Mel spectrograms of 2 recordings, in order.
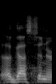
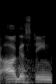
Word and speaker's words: Augustine: That's what Augustine or Augustine, depends how you like to pronounce it, says that, that the root of all sin is, is, is uh, pride.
